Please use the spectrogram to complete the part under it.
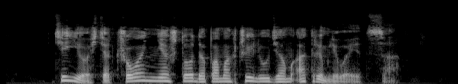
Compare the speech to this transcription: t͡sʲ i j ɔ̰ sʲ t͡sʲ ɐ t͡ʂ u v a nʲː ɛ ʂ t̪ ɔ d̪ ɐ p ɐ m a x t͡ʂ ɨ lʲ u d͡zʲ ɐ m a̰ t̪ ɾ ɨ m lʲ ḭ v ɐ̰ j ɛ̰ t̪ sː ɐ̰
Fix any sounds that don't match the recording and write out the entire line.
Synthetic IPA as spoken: t͡sʲ i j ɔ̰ sʲ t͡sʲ ɐ t͡ʂ u v a nʲː ɛ ʂ t̪ ɔ d̪ ɐ p ɐ m a x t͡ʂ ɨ lʲ u d͡zʲ ɐ m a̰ t̪ ɾ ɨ m lʲ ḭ v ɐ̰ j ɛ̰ t̪ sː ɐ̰

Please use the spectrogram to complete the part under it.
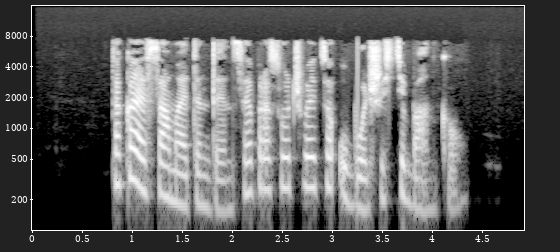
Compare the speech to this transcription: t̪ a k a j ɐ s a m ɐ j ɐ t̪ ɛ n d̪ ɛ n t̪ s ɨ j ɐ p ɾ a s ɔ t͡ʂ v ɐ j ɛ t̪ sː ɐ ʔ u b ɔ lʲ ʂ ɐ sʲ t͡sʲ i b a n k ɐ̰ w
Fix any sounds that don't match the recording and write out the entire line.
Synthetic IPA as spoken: t̪ a k a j ɐ s a m ɐ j ɐ t̪ ɛ n d̪ ɛ n t̪ s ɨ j ɐ p ɾ a s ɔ t͡ʂ v ɐ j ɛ t̪ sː ɐ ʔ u b ɔ lʲ ʂ ɐ sʲ t͡sʲ i b a n k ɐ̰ w

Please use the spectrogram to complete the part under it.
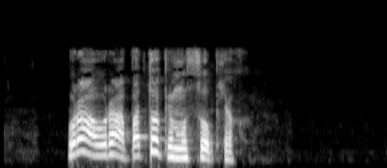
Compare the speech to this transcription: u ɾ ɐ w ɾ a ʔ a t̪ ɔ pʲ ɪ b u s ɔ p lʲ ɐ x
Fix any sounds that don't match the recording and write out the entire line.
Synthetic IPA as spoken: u ɾ a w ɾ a p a t̪ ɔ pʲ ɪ m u s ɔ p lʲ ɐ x

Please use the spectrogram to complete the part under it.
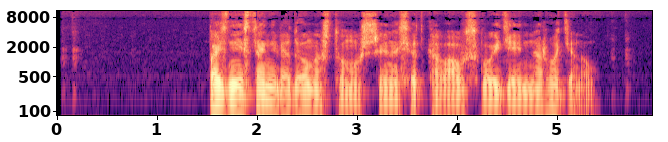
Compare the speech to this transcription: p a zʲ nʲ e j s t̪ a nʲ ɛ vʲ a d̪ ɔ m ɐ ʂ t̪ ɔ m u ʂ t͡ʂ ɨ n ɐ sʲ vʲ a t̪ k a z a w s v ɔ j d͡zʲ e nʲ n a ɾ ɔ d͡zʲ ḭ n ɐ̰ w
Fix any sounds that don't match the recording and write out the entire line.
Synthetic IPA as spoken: p a zʲ nʲ e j s t̪ a nʲ ɛ vʲ a d̪ ɔ m ɐ ʂ t̪ ɔ m u ʂ t͡ʂ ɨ n ɐ sʲ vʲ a t̪ k a v a w s v ɔ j d͡zʲ e nʲ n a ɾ ɔ d͡zʲ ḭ n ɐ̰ w

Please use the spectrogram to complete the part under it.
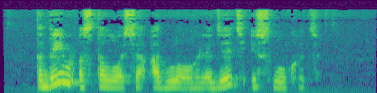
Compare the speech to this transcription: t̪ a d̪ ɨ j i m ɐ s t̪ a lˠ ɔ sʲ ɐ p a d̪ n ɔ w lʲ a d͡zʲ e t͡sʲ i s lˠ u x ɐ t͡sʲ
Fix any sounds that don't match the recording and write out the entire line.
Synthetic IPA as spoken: t̪ a d̪ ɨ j i m ɐ s t̪ a lˠ ɔ sʲ ɐ ʔ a d̪ n ɔ ɣ lʲ a d͡zʲ e t͡sʲ i s lˠ u x ɐ t͡sʲ

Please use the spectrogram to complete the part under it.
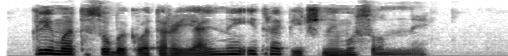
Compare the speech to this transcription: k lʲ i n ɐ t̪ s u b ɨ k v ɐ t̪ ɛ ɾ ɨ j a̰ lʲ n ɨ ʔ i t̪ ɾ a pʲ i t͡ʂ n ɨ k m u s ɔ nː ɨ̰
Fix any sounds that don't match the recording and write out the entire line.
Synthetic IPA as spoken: k lʲ i m ɐ t̪ s u b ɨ k v ɐ t̪ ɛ ɾ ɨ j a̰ lʲ n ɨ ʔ i t̪ ɾ a pʲ i t͡ʂ n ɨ m u s ɔ nː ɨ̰

